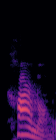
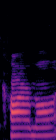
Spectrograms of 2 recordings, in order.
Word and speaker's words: caramel: Caramel is the correct way. He says caramel because he's like, there's a second a and I'm like, it doesn't matter. It's caramel. It is always caramel. It will always be caramel.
